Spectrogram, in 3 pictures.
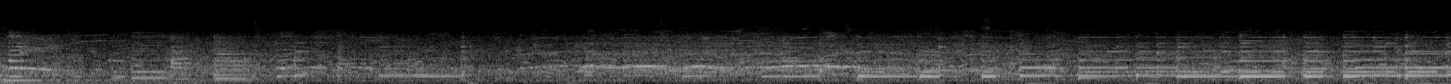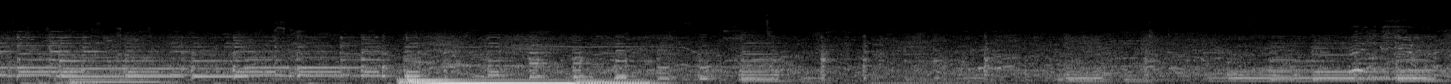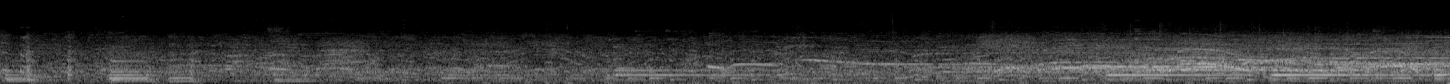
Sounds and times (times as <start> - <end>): Music: 0.0 - 43.5
Speech: 20.7 - 39.4.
